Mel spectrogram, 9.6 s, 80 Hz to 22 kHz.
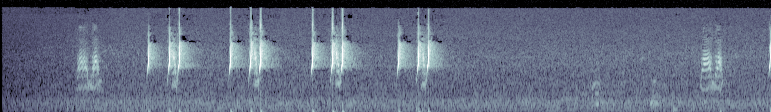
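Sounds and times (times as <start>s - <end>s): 
common quail calling a sharp three-note phrase: 1.0s - 4.4s, 5.0s - 5.5s, 8.7s - 9.6s.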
